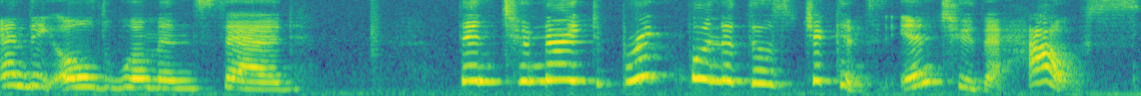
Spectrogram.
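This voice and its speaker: A woman puts on a character voice at an extremely high pitch, swinging very widely up and down at a fairly slow pace. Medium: read story. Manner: calm, deliberate.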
